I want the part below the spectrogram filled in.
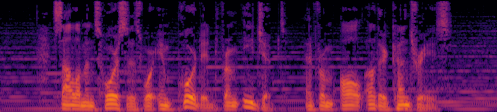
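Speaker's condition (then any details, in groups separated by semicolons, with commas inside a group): No condition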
